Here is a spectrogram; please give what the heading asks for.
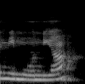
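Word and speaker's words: pneumonia: P is silent in the word initial spelling sequence.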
